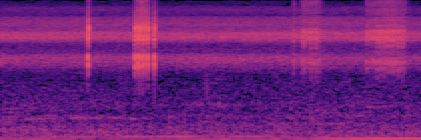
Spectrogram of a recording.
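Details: Cicadas on Gozo, thousands present in a villa garden and at times deafening: a steady high hiss runs throughout, with short louder buzzy bursts near half a second, around one second, and again after two seconds.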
